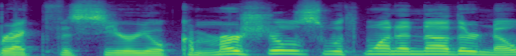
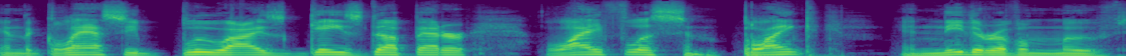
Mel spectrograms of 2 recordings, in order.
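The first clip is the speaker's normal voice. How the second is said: plain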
